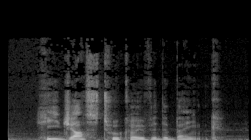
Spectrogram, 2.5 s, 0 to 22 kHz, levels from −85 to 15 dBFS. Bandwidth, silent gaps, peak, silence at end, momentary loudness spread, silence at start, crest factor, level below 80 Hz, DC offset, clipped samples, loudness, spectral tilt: 16.5 kHz; none; -4 dBFS; 0.3 s; 16 LU; 0.1 s; 20 dB; -46 dBFS; under 0.1%; under 0.1%; -22 LUFS; -5 dB/octave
